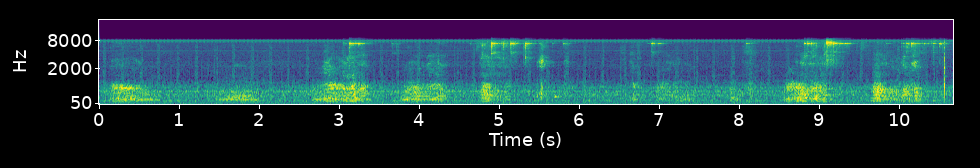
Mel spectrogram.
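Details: Pet dog, female, busy with her toy, making repeated low whining and growling bursts every second or two, some rising into sharper yips, over steady indoor background hiss.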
